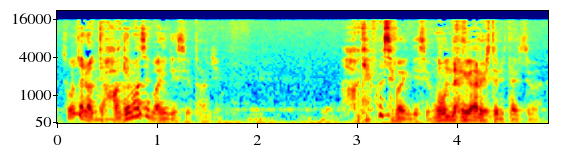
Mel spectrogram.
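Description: A man preaching a sermon. He drags out key phrases slowly for emphasis, then rushes through asides and sometimes laughs at himself. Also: deep voice. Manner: animated, swings between slow emphatic phrases and quick asides, laughs at himself. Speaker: pastor.

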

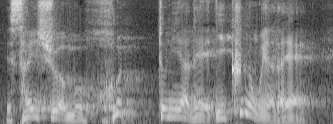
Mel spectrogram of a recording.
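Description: Animated Japanese pastor preaching, echoey. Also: male voice, moderate pace. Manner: animated, conversational preaching with wide swings in pitch. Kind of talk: sermon.

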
